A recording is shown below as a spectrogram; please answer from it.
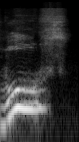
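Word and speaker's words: Wolfs: It's Wolves but it's spelled W LFS and it's starring um it's starring uh Brad Pitt and uh George Clooney.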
